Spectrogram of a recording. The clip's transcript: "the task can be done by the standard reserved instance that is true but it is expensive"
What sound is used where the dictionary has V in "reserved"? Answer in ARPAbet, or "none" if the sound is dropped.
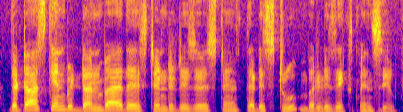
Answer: none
